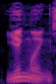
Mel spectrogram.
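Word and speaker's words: Yuengling: So, yeah, that's the Yingling – how do you say it? – Yingling Center.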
